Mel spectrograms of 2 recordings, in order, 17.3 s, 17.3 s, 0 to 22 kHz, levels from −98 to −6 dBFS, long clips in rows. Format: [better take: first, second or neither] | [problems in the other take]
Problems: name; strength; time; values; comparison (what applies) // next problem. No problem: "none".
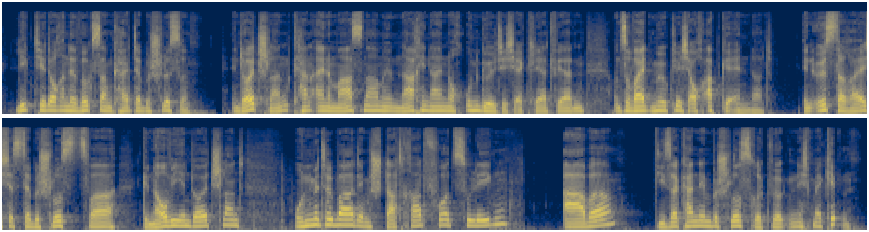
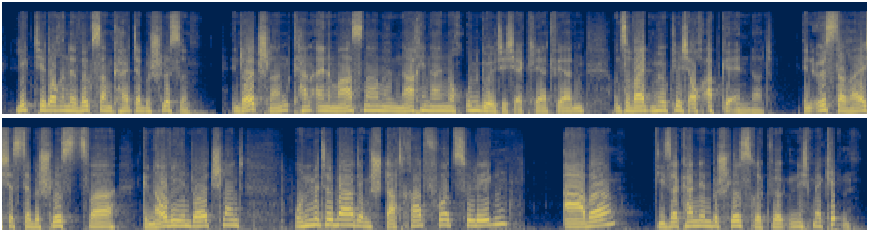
first | distortion; slight; 9% of the sound clipped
